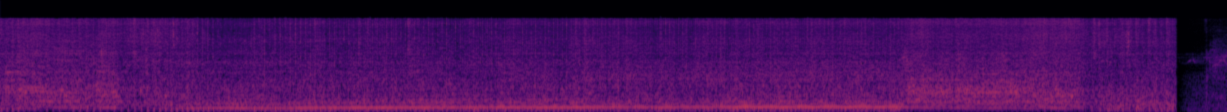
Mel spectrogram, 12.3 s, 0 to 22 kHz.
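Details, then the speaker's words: Late-1980s Sears Craftsman 9HP chipper/shredder, about 30 years old, running: a strong, steady drone that climbs slightly as it settles, with no surging; still running strong. "So it's about 30 years old and it's still running strong."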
